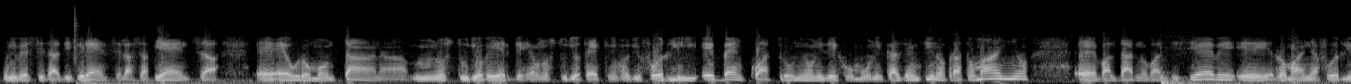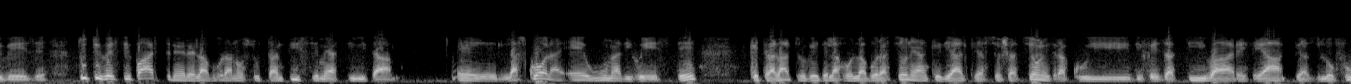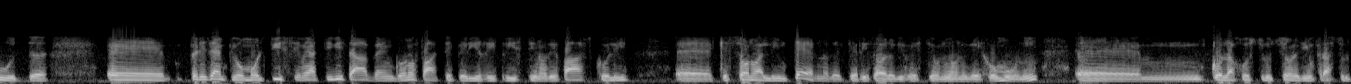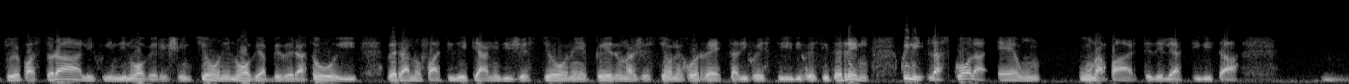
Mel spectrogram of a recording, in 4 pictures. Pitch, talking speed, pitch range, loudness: 90 Hz, 135 wpm, 85-100 Hz, -22 LUFS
